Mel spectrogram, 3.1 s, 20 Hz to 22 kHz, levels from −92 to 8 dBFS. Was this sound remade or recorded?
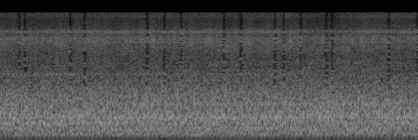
recorded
